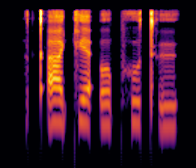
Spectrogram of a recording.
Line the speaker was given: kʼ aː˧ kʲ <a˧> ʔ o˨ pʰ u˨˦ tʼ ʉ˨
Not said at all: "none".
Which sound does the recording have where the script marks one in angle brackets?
a˧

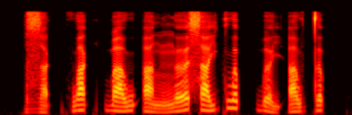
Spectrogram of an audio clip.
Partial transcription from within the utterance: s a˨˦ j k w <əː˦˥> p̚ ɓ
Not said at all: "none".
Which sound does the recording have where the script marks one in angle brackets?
ə˦˥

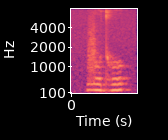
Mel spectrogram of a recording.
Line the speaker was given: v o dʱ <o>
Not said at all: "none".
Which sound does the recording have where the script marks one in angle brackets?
o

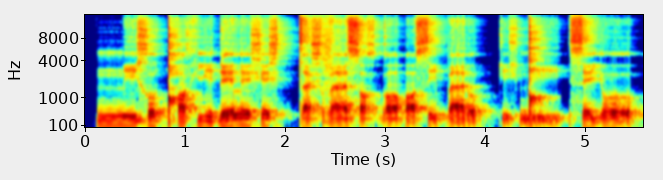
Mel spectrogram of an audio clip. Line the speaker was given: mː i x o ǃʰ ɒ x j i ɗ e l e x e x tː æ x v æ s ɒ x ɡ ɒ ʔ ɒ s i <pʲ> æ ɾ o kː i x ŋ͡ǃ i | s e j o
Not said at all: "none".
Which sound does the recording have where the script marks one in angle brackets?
p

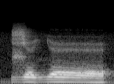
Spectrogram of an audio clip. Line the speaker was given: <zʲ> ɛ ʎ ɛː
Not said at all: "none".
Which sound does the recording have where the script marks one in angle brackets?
ʑ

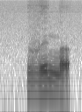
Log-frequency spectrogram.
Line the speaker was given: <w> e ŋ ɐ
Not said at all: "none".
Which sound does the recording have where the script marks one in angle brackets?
v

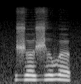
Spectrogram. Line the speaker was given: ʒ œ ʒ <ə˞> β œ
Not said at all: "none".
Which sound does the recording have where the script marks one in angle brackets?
ə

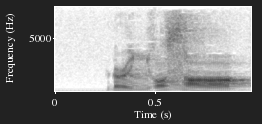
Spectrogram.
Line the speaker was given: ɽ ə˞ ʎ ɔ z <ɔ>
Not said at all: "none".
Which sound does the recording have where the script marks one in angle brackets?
ɑ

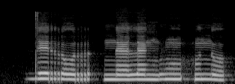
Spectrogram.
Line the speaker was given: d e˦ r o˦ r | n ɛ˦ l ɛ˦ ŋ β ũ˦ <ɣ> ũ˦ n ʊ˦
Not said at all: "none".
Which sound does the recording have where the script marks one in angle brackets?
h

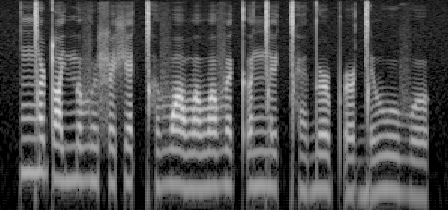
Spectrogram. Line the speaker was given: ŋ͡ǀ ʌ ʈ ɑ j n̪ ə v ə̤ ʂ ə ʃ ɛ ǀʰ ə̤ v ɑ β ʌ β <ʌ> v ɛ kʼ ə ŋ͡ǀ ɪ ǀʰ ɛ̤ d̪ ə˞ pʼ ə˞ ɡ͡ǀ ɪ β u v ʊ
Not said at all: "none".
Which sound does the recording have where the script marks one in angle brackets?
ʌ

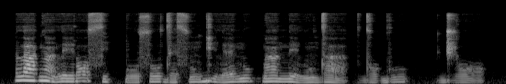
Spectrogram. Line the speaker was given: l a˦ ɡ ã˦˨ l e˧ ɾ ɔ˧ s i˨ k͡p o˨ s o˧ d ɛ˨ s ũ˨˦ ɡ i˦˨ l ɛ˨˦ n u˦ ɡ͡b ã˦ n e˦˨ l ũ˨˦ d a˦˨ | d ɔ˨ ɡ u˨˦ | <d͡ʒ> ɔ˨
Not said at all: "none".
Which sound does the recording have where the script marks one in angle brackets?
d͡ʒ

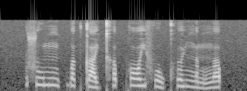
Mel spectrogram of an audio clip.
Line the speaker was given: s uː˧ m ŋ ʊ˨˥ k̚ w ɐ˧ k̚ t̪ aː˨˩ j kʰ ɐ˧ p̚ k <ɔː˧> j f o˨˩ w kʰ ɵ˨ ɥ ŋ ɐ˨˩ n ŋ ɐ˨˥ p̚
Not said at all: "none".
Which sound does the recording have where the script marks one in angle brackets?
ɔː˧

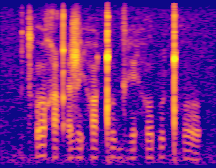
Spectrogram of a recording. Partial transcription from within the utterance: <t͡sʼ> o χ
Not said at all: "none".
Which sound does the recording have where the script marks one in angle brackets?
t͡sʼ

